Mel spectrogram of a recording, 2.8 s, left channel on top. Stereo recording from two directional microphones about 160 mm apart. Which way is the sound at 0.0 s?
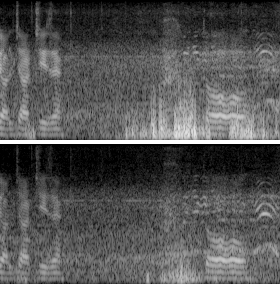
5° right (ahead or behind).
